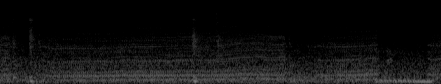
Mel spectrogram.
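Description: A motorcycle pulling a wheelie in GTA San Andreas Definitive Edition gives off a faint, steady engine drone with a slight rise in pitch and a few small clicks. No voices are heard.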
